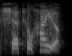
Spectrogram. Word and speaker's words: Çatalhöyük: And major focal civilizations is Çatalhöyük, correct? Am I pronouncing that correctly? – Yeah, yes, you are.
